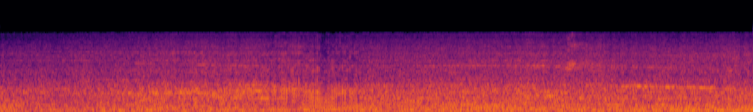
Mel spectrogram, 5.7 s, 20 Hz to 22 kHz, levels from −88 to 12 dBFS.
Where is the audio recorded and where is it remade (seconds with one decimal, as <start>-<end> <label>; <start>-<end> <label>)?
0.0-2.0 recorded; 2.0-2.7 remade; 2.7-5.7 recorded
